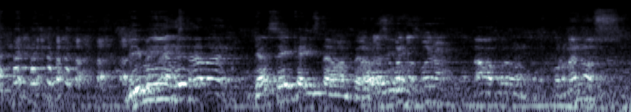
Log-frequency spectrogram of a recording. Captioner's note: laughter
